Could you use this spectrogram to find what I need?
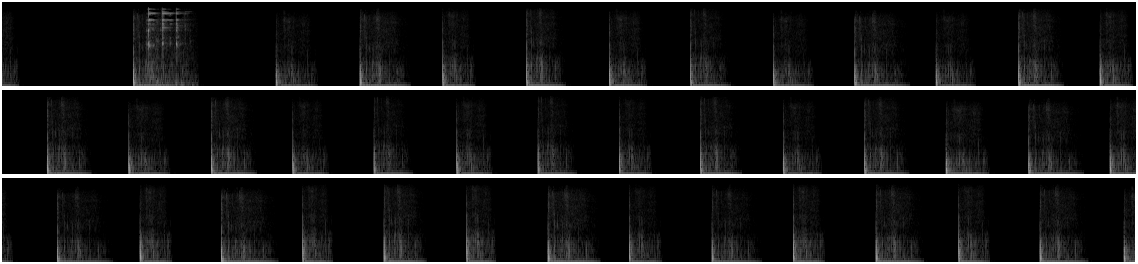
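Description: Footsteps thud steadily on a rocky floor, echoing in a cave.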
